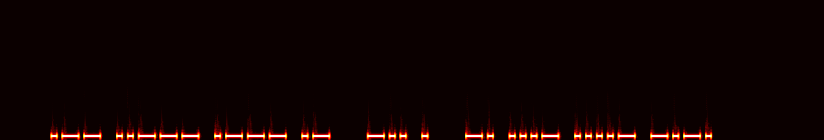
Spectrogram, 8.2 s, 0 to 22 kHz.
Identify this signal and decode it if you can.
Morse code, heard as a keyed tone, about 22 wpm, 700 Hz. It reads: W2JA DE NV4C
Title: USA Callsign DE Callsign - 4 Characters - 22wpm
